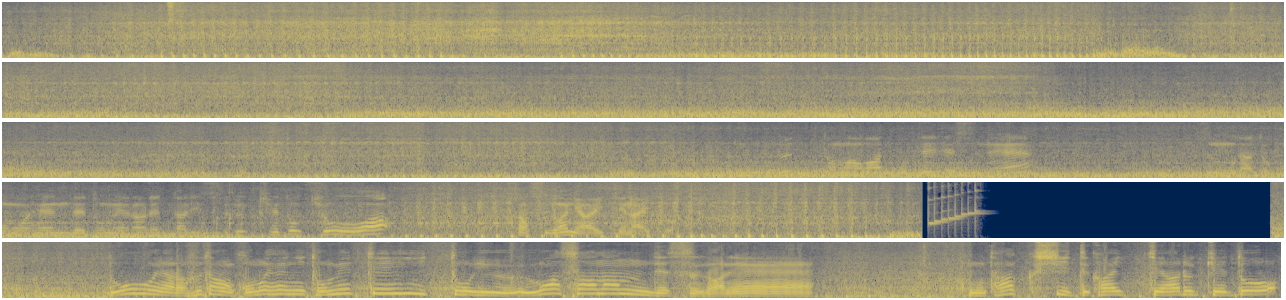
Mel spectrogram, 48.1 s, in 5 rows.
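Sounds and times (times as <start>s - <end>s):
motorcycle engine running: 0.0s - 16.7s, 31.2s - 35.7s.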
